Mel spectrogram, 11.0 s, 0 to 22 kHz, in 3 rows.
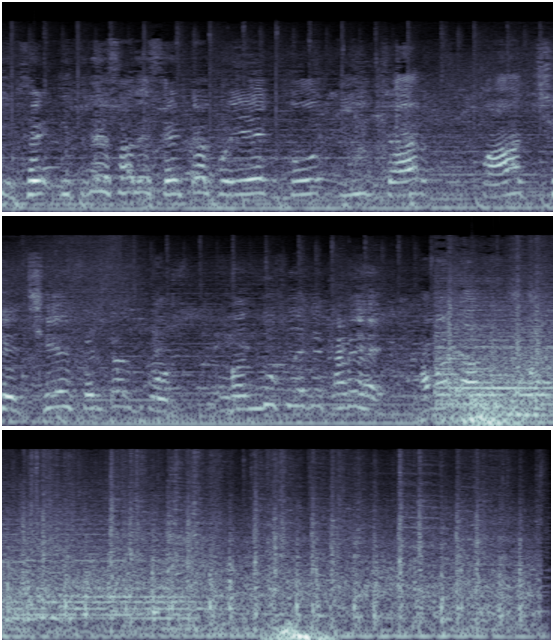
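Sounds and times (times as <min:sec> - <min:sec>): train wheels clickety-clack: 0:06.6 - 0:11.0.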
